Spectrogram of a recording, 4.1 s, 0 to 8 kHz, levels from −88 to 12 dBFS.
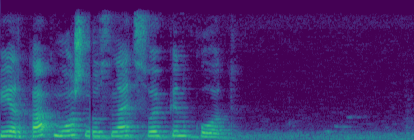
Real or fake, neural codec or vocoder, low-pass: real; none; 7.2 kHz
